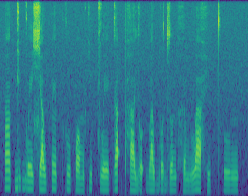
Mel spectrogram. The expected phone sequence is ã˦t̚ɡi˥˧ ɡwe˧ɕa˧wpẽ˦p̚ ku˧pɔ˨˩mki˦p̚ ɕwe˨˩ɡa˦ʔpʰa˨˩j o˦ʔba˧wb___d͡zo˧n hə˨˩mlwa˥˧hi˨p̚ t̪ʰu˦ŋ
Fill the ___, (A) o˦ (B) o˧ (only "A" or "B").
B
